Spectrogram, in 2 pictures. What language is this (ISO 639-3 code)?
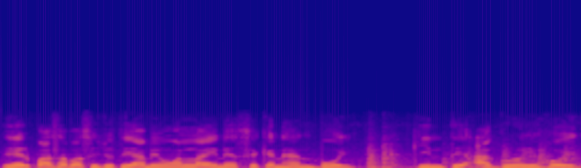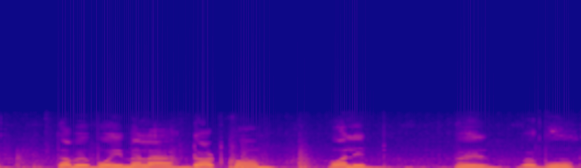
ben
